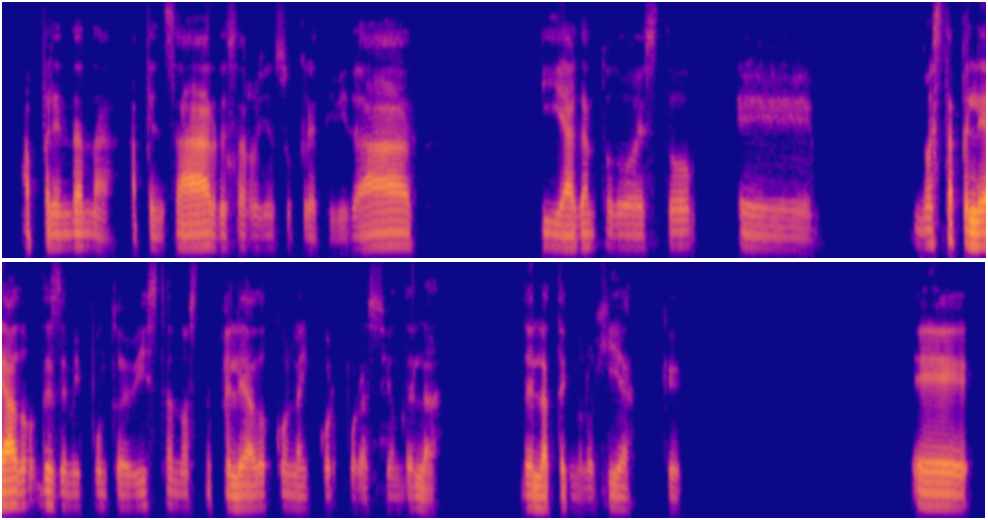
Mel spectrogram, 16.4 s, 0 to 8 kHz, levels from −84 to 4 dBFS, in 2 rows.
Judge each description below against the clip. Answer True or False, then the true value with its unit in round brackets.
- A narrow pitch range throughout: True (2.1 semitones)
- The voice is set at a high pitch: False (95 Hz)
